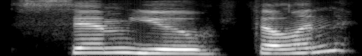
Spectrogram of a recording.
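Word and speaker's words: simufilam: you ever heard of and I'll try to pronounce this simu philan s-i-m-u-f-i-l-a-m which is now in phase three trials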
